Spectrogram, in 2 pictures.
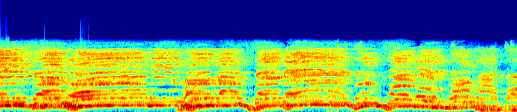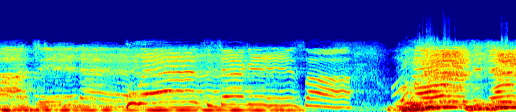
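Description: Zulu male a cappella choir singing isicathamiya in close harmony, with a long-held low bass note under the voices partway through. The voices drop away briefly, then all come back in together near the end.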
